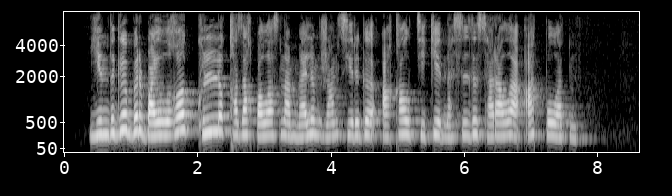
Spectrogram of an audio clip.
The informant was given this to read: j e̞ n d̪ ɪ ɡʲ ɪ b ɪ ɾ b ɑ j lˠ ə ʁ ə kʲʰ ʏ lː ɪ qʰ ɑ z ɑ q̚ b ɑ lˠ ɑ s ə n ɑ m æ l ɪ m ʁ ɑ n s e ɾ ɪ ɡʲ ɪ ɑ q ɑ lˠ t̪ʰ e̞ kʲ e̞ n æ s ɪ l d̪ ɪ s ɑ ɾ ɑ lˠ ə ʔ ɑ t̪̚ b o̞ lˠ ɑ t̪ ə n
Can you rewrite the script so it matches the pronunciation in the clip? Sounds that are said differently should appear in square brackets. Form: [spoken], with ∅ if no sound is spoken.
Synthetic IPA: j e̞ n d̪ ɪ ɡʲ ɪ b ɪ ɾ b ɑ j lˠ ə ʁ ə kʲʰ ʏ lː ɪ qʰ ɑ z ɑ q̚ b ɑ lˠ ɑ s ə n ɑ m æ l ɪ m [ʒ] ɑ n s e ɾ ɪ ɡʲ ɪ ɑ q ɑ lˠ t̪ʰ e̞ kʲ e̞ n æ s ɪ l d̪ ɪ s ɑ ɾ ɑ lˠ ə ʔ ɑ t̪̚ b o̞ lˠ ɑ t̪ ə n

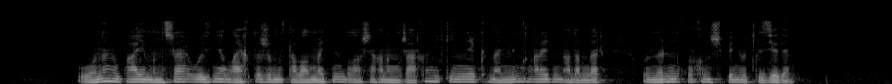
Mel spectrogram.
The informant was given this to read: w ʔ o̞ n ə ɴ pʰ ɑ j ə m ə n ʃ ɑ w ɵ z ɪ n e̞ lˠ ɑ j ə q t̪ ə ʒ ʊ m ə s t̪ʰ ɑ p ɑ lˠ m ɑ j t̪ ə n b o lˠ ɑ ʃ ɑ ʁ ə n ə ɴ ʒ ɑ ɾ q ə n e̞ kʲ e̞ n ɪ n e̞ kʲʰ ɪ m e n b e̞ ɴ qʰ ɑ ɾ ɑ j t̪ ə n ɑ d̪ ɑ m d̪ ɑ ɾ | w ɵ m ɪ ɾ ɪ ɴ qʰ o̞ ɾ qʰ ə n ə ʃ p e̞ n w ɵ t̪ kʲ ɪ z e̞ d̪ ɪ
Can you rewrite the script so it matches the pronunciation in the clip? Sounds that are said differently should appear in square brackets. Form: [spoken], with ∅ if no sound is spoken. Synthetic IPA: w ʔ o̞ n ə ɴ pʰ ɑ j ə m ə n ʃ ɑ w ɵ z ɪ n e̞ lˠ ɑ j ə q t̪ ə ʒ ʊ m ə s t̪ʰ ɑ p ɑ lˠ m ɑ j t̪ ə n b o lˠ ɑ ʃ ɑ ʁ ə n ə ɴ ʒ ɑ ɾ q ə n e̞ kʲ e̞ n ɪ n e̞ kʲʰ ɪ m [æ] n [m] e̞ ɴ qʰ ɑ ɾ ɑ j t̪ ə n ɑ d̪ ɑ m d̪ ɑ ɾ | w ɵ m ɪ ɾ ɪ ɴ qʰ o̞ ɾ [q] ə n ə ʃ p e̞ n w ɵ t̪ kʲ ɪ z e̞ d̪ ɪ

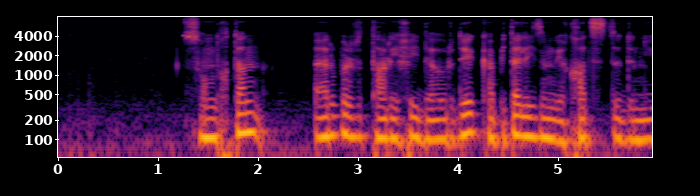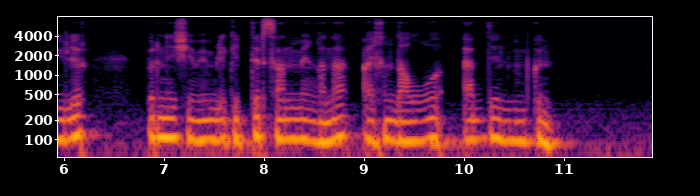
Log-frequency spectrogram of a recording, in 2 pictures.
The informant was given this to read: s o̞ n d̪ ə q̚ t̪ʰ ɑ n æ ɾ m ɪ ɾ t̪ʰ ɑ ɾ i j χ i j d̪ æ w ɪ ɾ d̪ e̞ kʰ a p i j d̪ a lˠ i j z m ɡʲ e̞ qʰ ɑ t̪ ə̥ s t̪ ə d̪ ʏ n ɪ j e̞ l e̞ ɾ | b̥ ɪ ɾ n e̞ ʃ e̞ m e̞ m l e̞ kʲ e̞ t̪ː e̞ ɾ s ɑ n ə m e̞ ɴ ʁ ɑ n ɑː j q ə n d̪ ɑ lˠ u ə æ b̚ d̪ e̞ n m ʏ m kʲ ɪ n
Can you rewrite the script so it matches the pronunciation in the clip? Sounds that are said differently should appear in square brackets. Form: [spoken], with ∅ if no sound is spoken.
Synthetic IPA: s o̞ n d̪ ə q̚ [t̪] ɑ n æ ɾ [b] ɪ ɾ t̪ʰ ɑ ɾ i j χ i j d̪ æ w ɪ ɾ d̪ e̞ kʰ a p i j [t̪] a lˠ i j z m ɡʲ e̞ qʰ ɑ t̪ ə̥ s t̪ ə d̪ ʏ n [i] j e̞ l e̞ ɾ | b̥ ɪ ɾ n e̞ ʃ e̞ m e̞ m l e̞ kʲ e̞ t̪ː e̞ ɾ s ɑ n ə m e̞ ɴ ʁ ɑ n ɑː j q ə n d̪ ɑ lˠ u ə æ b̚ d̪ e̞ n m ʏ m kʲ ɪ n

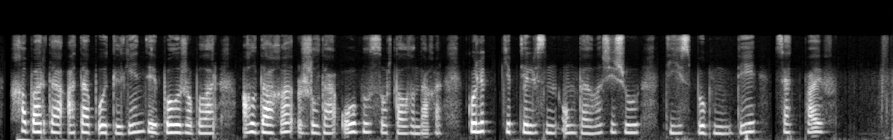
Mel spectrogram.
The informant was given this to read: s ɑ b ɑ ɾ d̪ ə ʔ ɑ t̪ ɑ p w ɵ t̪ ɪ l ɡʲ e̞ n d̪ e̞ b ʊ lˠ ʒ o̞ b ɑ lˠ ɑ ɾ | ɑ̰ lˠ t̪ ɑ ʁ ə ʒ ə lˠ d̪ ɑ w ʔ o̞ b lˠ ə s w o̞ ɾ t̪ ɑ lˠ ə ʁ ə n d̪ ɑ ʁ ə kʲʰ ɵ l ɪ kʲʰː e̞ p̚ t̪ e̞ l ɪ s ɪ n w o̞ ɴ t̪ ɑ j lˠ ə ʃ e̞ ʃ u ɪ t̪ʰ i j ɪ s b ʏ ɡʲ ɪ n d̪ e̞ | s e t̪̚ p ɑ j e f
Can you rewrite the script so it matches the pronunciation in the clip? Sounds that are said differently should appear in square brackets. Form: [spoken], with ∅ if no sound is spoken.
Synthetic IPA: [χ] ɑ b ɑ ɾ d̪ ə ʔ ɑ t̪ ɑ p w ɵ t̪ ɪ l ɡʲ e̞ n d̪ e̞ b ʊ lˠ ʒ o̞ b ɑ lˠ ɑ ɾ | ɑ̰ lˠ [d̪] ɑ ʁ ə ʒ ə lˠ d̪ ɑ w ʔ o̞ b lˠ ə s w o̞ ɾ t̪ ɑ lˠ ə ʁ ə n d̪ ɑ ʁ ə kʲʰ ɵ l ɪ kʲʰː e̞ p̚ t̪ e̞ l ɪ s ɪ n w o̞ ɴ t̪ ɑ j lˠ ə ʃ e̞ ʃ u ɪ t̪ʰ i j ɪ s b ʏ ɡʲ ɪ n d̪ e̞ | s [æ] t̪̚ p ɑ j e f

